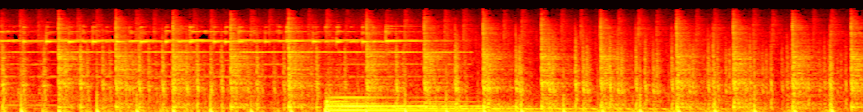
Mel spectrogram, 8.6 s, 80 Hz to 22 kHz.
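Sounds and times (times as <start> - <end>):
bell ringing with quick steady strikes: 0.0 - 7.8
deep droning hum: 3.3 - 8.5.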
